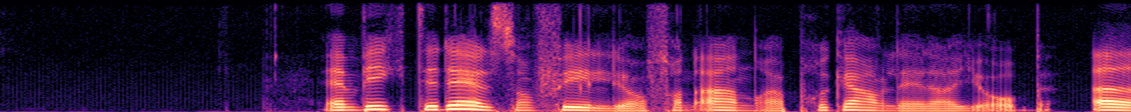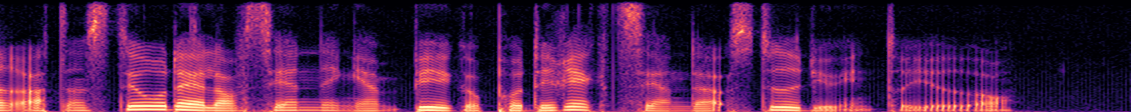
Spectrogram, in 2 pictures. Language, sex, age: Swedish, female, 35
